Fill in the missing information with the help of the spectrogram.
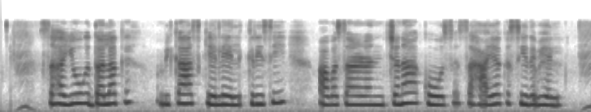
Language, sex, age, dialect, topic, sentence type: Maithili, female, 18-24, Southern/Standard, agriculture, statement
